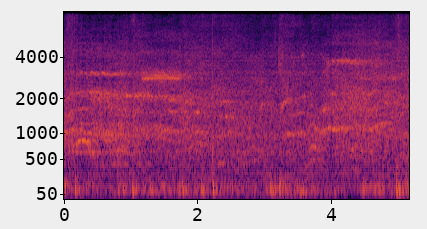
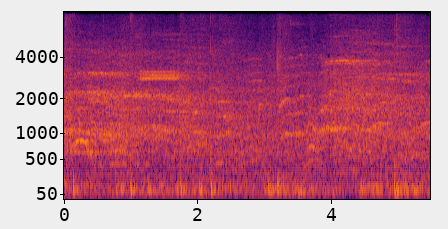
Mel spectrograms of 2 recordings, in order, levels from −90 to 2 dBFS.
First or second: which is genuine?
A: second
